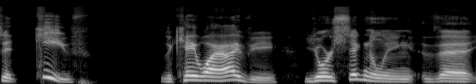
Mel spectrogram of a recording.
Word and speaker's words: Kyiv: If you say Kiev, which is the Russian, like, traditional, even Ukrainian pronunciation of it, then that's supposedly signifying that you align with Putin on this.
